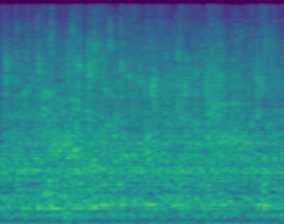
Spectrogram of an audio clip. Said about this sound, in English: I'm just going to rinse out the Overlander, just to give it a bit of a clean up before the face shave.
